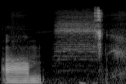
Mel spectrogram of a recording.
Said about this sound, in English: Sorry, there's a bird making noises behind me.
